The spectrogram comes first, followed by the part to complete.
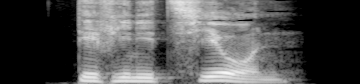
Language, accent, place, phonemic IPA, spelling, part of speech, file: German, Germany, Berlin, /definiˈtsjoːn/, Definition, noun, De-Definition.ogg
- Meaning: definition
